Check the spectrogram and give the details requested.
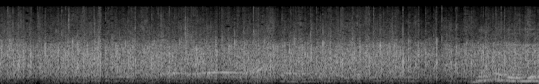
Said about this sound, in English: Let's give them another round of applause for their accomplishments.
